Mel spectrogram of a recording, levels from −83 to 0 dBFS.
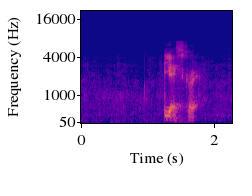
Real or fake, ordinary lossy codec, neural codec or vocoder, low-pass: fake; none; codec, 24 kHz, 1.5 kbps, HILCodec; 7.2 kHz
